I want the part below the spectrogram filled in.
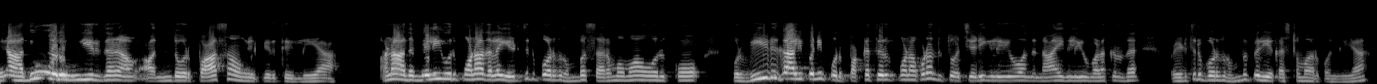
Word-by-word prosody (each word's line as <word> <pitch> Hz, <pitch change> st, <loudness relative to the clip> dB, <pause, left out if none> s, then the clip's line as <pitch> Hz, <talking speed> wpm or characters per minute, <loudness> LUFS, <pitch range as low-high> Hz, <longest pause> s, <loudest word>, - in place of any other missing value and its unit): ஏன்னா 205 Hz, +4 st, +4 dB
அதுவும் 280 Hz, +10 st, +3 dB
ஒரு 225 Hz, -, +11 dB
உயிர் 220 Hz, -1 st, +1 dB
தான். 210 Hz, 0 st, +3 dB, 0.3 s
அந்த 170 Hz, +4 st, -7 dB
ஒரு 175 Hz, -, -2 dB
பாசம் 215 Hz, +6 st, +2 dB
அவுங்களுக்கு 165 Hz, -5 st, -5 dB
இருக்கு 150 Hz, +1 st, -10 dB
இல்லயா! 145 Hz, +2 st, -6 dB, 0.6 s
ஆனா, 245 Hz, +5 st, +5 dB
அத 210 Hz, -, +2 dB
வெளியூர் 255 Hz, +3 st, +4 dB
போனா 230 Hz, +2 st, +5 dB
அதெல்லாம் 215 Hz, -2 st, +3 dB
எடுத்துட்டு 240 Hz, +7 st, -5 dB
போறது 205 Hz, -5 st, 0 dB
ரொம்ப 165 Hz, +6 st, -4 dB
சிரமமா 190 Hz, +4 st, -3 dB, 0.2 s
இருக்கும். 190 Hz, +1 st, -3 dB, 0.4 s
ஒரு 160 Hz, -, -2 dB
வீடு 305 Hz, +5 st, +5 dB
காலி 260 Hz, -1 st, +7 dB
பண்ணி 250 Hz, +2 st, +4 dB, 0.2 s
ஒரு -, -, -8 dB
பக்கத்து 225 Hz, -, -5 dB
தெருவுக்குப் 220 Hz, 0 st, +2 dB
போனா 215 Hz, -1 st, -1 dB
கூட 270 Hz, +3 st, +1 dB
அந்த 215 Hz, -5 st, -13 dB
தோ 195 Hz, -, -1 dB
செடிகளையும் 185 Hz, 0 st, -2 dB
அந்த 175 Hz, -1 st, -10 dB
நாய்களையும் 175 Hz, 0 st, -4 dB
வளர்க்கிறத 175 Hz, +1 st, -7 dB, 0.5 s
எடுத்துட்டு 200 Hz, +6 st, -8 dB
போறது 195 Hz, -5 st, -3 dB
ரொம்ப 180 Hz, +9 st, -9 dB
பெரிய 185 Hz, -4 st, +2 dB
கஷ்டமா 160 Hz, 0 st, -9 dB
இருக்கும் 140 Hz, -3 st, -16 dB
இல்லயா! 135 Hz, +6 st, -10 dB
190 Hz, 185 wpm, -22 LUFS, 175-225 Hz, 0.6 s, ஒரு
